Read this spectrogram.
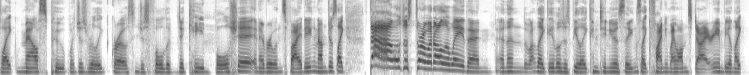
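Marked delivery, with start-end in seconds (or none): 5.6-7.4 higher, fed-up give up; high exasperated shrug. Retold or imitated. Giving up amid the family fight, high exasperated. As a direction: throw up your hands in the voice.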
